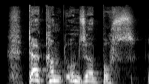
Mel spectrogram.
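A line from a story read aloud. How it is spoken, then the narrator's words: Man calling out. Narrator (German): rief der Mann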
